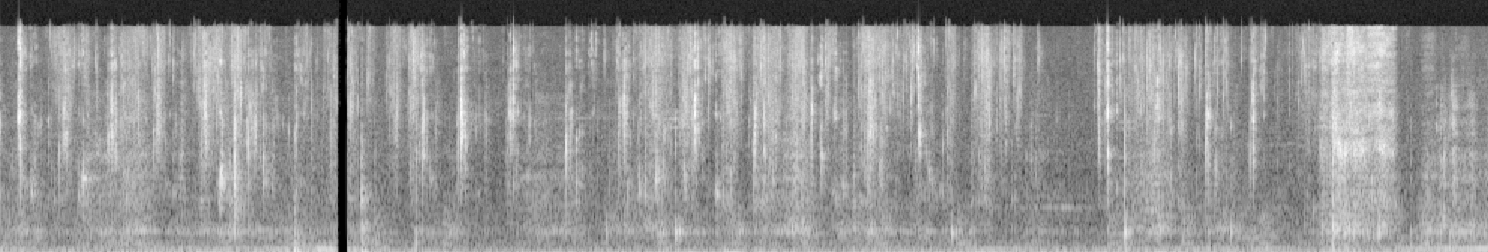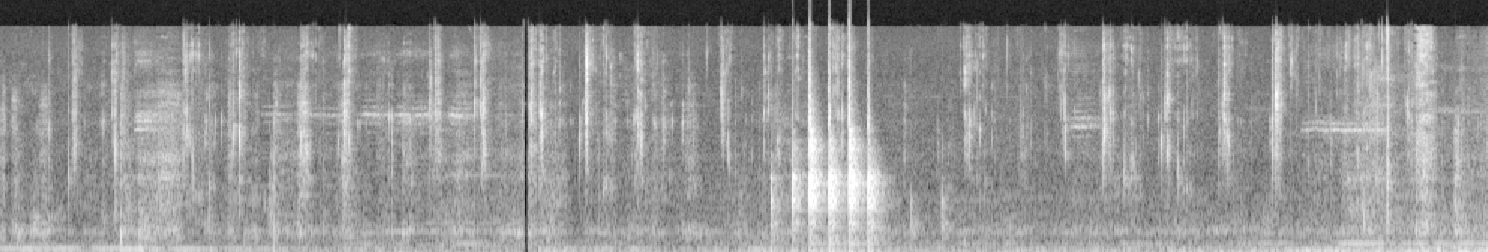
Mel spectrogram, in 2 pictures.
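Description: Close-up chewing and mouth sounds of someone eating mutton curry and rice by hand: wet smacking and dense irregular clicks. About two-thirds of the way through comes a brief run of rapid pulses, the loudest sound.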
